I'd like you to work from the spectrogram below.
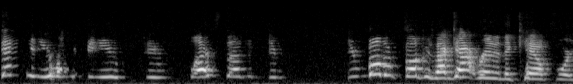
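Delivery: mock very high-pitched tearful wail. Retelling own words while killing Dracula: retelling own crying. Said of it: "I'm sitting there crying as I'm killing Dracula".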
